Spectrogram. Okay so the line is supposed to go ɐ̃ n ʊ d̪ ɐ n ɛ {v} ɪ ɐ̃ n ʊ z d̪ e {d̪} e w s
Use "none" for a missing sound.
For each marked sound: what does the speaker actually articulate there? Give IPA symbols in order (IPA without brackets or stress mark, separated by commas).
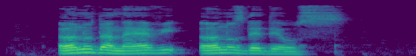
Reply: v, d̪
